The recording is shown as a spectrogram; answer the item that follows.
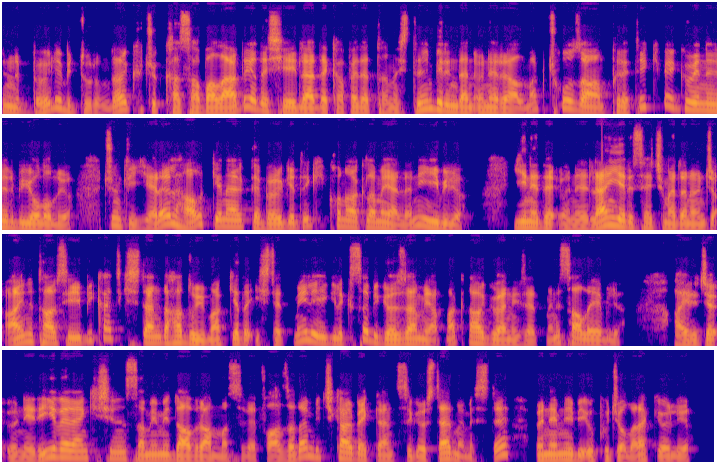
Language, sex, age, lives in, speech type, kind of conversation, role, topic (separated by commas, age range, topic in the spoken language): Turkish, male, 30-34, Italy, read, expert-assistant, expert, Seyahat planlamasını daha esnek ve sürprizlere açık kılmak için hangi alışılmadık yöntemleri kullanabiliriz?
